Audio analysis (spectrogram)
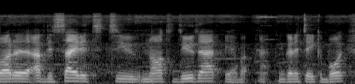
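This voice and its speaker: Moderate pace over music in the background. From Belgium. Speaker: gaming YouTuber. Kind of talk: let's play commentary. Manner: halting, many fillers and restarts.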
